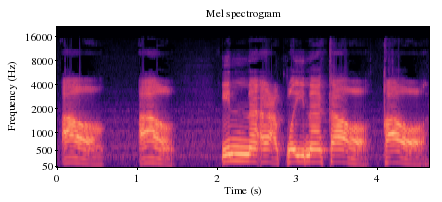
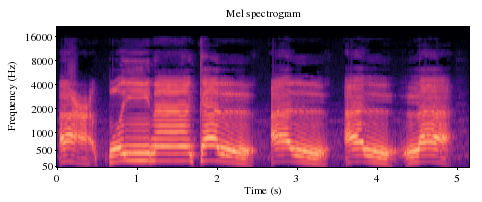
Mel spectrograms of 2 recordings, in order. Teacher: Kalau huruf lam, kalau huruf L, ya, yang ini dilafalkan hanya disentuhkan ujung sisi lidah saja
